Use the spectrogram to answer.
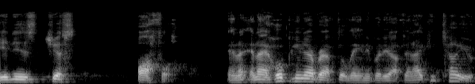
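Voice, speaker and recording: This man has an American accent. He keeps a moderate pace. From New England, suburban Boston. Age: 60s. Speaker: entrepreneur, cannabis grower. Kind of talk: interview. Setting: live-streamed show. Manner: halting.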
